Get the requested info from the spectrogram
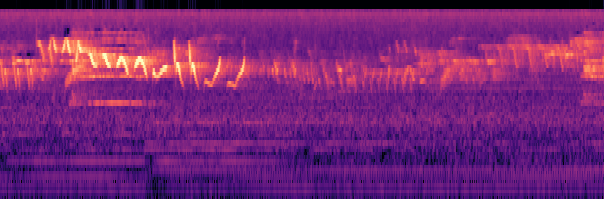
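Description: A songbird sings one quick phrase of high, rapidly sweeping whistled notes, lasting about two seconds near the start, with scattered fainter chirps from other birds around it.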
